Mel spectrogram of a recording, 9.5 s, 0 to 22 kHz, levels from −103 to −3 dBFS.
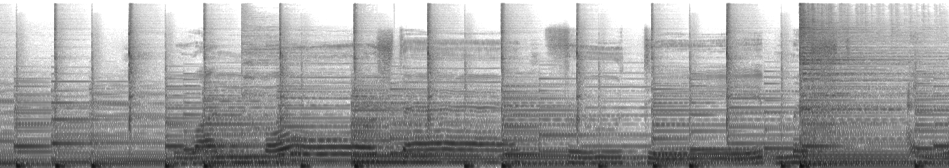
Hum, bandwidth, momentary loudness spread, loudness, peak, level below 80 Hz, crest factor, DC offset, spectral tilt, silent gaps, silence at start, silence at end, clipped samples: none; over 20 kHz; 7 LU; -23 LUFS; -4 dBFS; -26 dBFS; 18 dB; under 0.1%; -6.5 dB/octave; none; 0 s; 0 s; under 0.1%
